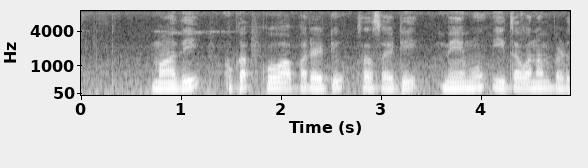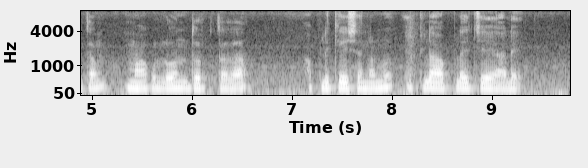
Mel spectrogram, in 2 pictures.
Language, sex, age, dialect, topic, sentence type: Telugu, male, 25-30, Telangana, banking, question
